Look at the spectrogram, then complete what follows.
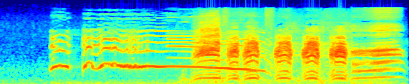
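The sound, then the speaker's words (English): A duck quacks loudly: a few short calls, a drawn-out falling squawk, then a rapid run of harsh, nasal quacks that cuts off abruptly. “I don't go over to the duck pond and knock the bread out of your bill, do I?”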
